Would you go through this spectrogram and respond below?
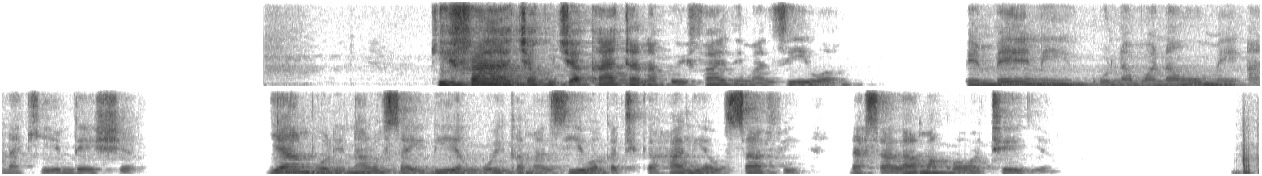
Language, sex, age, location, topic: Swahili, female, 18-24, Dar es Salaam, finance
